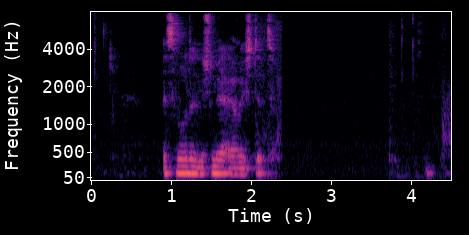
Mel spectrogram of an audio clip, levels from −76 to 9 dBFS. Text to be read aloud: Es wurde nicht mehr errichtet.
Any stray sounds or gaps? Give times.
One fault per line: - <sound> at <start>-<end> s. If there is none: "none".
none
